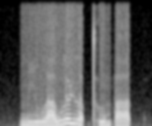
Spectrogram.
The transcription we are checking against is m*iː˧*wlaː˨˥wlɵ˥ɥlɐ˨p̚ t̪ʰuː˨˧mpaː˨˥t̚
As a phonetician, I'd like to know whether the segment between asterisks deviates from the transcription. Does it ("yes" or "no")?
yes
